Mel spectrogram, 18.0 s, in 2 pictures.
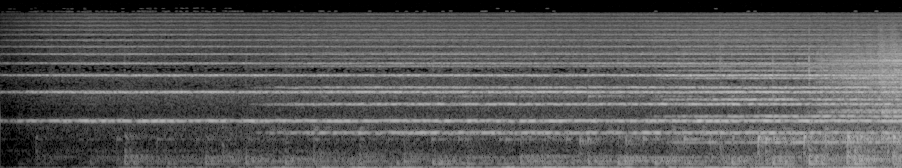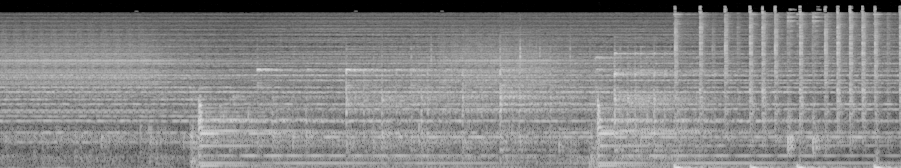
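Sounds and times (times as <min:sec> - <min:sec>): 
tension music: 0:06.8 - 0:18.0.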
